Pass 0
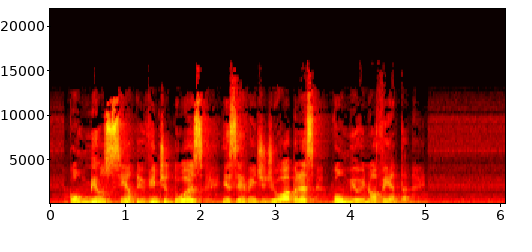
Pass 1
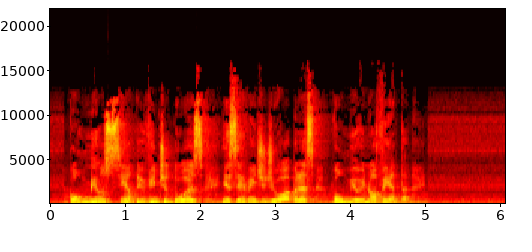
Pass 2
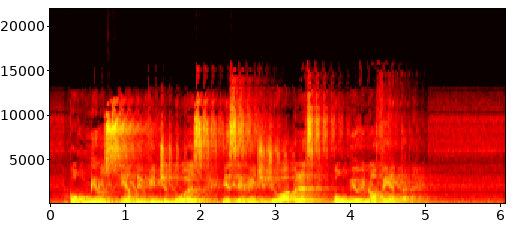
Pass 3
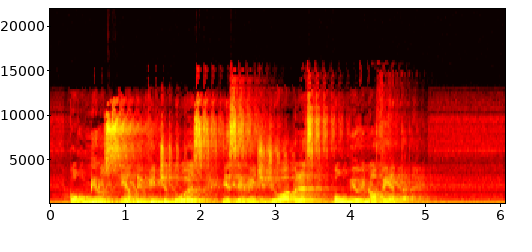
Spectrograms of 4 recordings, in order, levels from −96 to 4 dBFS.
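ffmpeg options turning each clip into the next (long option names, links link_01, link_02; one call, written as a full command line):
ffmpeg -i in.wav -af "acompressor=threshold=-26dB:ratio=6,volume=2.5dB" out.wav
ffmpeg -i in.wav -af "aecho=1:1:103|206|309|412|515|618:0.398|0.199|0.0995|0.0498|0.0249|0.0124,volume=4.5dB" out.wav
ffmpeg -i in.wav -af "aeval=exprs='val(0)+0.0178*(sin(2*PI*50*n/s)+sin(2*PI*2*50*n/s)/2+sin(2*PI*3*50*n/s)/3+sin(2*PI*4*50*n/s)/4+sin(2*PI*5*50*n/s)/5)':channel_layout=same,volume=1.5dB" out.wav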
